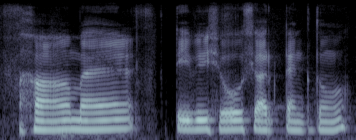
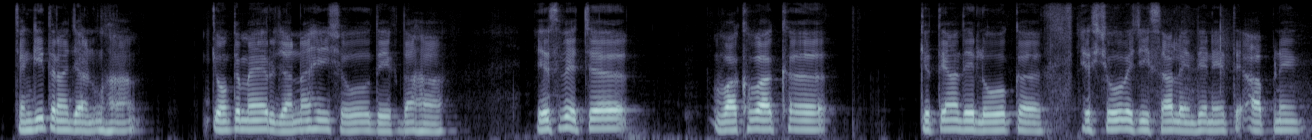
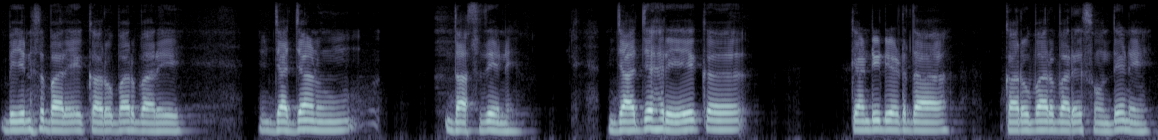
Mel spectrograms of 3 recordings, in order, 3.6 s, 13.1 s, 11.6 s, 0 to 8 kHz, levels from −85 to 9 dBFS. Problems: background conversations at intervals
